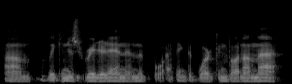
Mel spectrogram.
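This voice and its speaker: Deep-voiced man speaking at a public meeting. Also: flat delivery, fairly bright tone. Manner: measured, hesitant with fillers. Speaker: elections staff. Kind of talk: formal public meeting remarks.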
